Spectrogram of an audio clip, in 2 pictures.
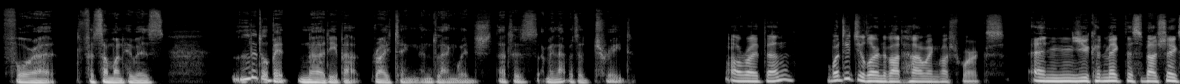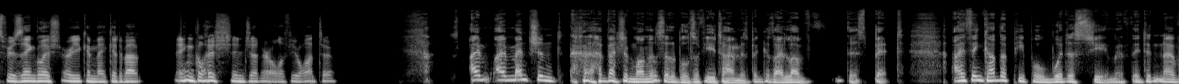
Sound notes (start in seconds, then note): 17.4 chuckles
